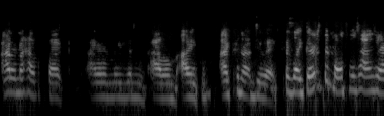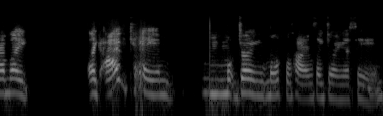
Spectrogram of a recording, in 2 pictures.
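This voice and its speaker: Using an ordinary speaking voice with an American accent, a woman speaks at a fairly high pitch and a fairly quick pace, her pitch varying in an ordinary way. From Texas. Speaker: adult content creator. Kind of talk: casual interview chat. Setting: video call.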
